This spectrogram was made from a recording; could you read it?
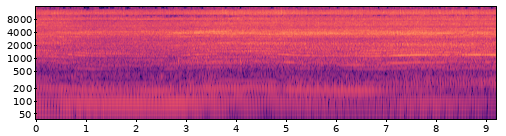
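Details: VW Mk1 Cali with VR6 swap, first run after rewiring and starter fixes, new correctly rated battery fitted: engine runs at a steady, even idle with a smooth low rumble, no misses or knocks; normal running.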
